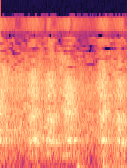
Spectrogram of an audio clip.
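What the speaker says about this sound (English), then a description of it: "the fans are cheering for Scarlett Velvet Ember" Wrestling fans at an independent show cheer and shout in a steady, loud crowd roar with a few sharper swells, no single voice standing out.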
